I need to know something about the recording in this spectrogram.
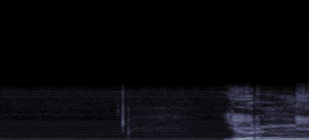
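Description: Faint, steady electrical mains hum through the sound system during a pause in speech, with one small click about halfway through. A man's voice starts speaking near the end.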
